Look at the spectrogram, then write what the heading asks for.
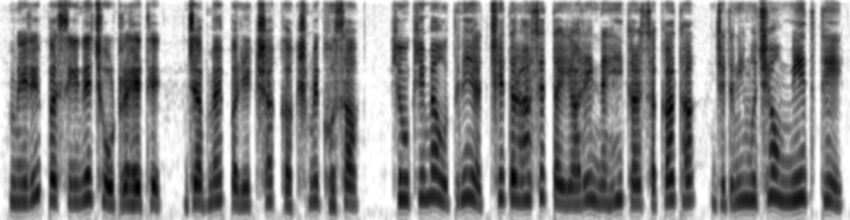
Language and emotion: Hindi, fearful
